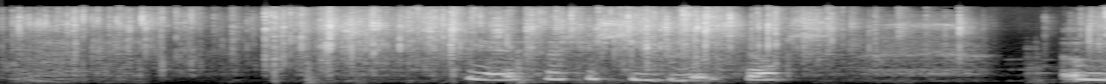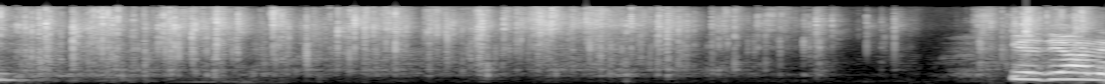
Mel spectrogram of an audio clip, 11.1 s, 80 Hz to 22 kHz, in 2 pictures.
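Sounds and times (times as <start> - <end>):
foil wrapper crinkling: 0.0 - 11.0.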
